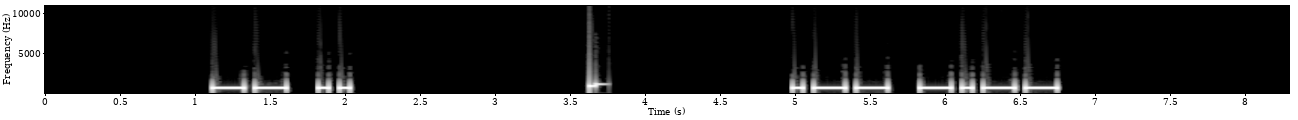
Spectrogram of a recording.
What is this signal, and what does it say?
Morse code, heard as a keyed tone, about 17 wpm, 700 Hz. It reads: MI WY
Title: US States 17wpm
